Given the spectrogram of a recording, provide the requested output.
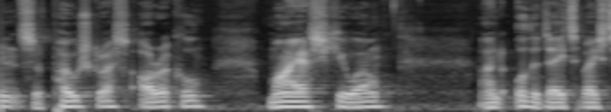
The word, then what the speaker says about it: Postgres: for a loop because everybody calls it Postgres but it's spelt PostgreSQL know how should we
